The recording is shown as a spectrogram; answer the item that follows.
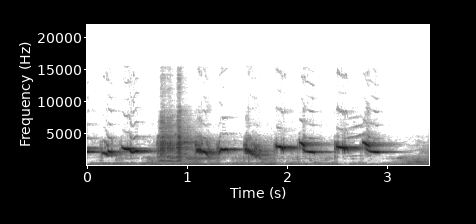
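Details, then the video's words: Greater green leafbird singing a quick series of bright, slurred whistled notes, repeated about three per second, with one harsh burst early on. "burung cicak ijo super gacor"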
